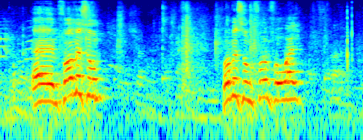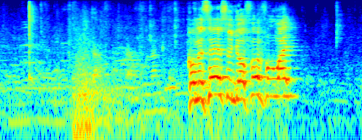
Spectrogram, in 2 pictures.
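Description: A man calls out loudly in short bursts nearby.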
